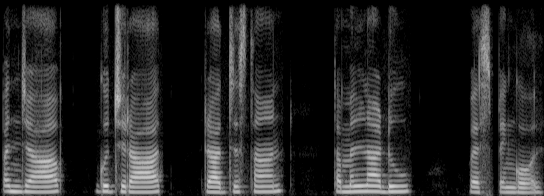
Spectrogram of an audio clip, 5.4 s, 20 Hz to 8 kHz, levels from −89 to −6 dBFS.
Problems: background sounds at intervals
